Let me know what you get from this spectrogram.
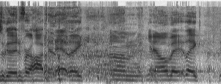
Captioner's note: laughing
